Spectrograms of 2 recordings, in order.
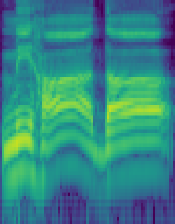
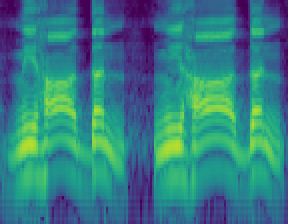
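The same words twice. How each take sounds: First: مہادا slowly, ending in a long open aa; drawn-out مہادا as at a pause; stopping with alif. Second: مہادن slowly, closing on a clear n; drawn-out مہادن, tanween sounded; tanween ending. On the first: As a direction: recite مہادا with both long vowels held, no final n. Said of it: "ہمیں مہادا کرنا ہے". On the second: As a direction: recite مہادن with long haa and final -dan. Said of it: "دو زبر والی تنوین ہے". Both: Shown as a demonstration.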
